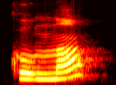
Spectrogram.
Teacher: This one, careful. ENT, on sound, don't pronounce the T.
